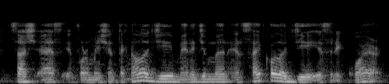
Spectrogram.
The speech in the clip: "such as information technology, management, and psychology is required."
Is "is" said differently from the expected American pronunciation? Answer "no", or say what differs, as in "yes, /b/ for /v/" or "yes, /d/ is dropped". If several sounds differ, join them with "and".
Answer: yes, /s/ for /z/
